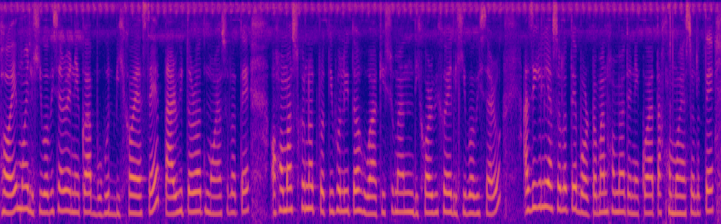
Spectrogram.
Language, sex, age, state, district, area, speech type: Assamese, female, 18-30, Assam, Nalbari, rural, spontaneous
